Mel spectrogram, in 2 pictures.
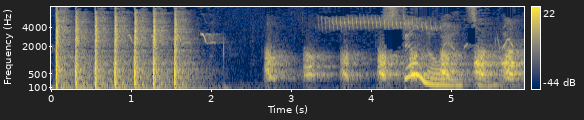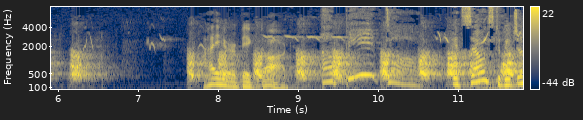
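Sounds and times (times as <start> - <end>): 
knocking on a door: 0.0 - 1.9
speech: 4.4 - 5.8, 7.9 - 11.8.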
